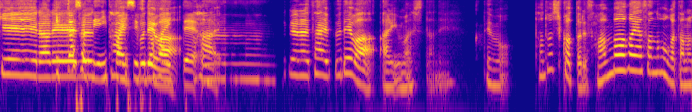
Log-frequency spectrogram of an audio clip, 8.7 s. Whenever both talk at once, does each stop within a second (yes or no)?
no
